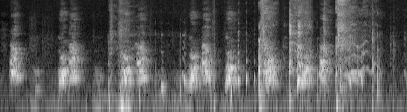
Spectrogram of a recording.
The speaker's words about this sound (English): two dogs are just barking their asses off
